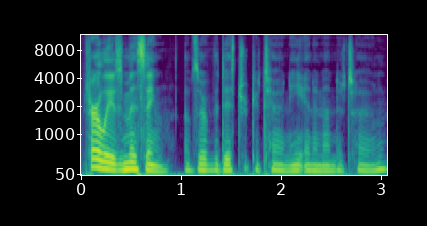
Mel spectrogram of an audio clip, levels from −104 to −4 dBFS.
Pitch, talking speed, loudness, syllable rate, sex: 140 Hz, 195 wpm, -21 LUFS, 7.1 syllables/s, female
